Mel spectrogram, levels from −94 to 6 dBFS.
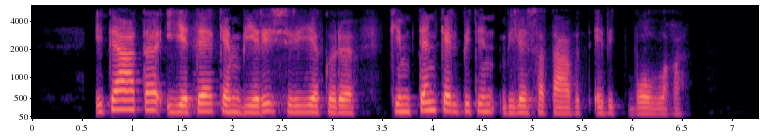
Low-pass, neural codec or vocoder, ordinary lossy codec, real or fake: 5.4 kHz; none; AAC, 32 kbps; real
